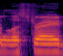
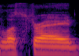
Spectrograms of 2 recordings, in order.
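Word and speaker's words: Lestrade: By the way, these movies can't make up their mind about how that name is pronounced. Movie to movie. It changes. I've always said Lstrad.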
